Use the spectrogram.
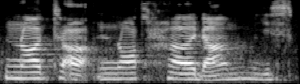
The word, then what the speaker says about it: Notre Dame: Nah, ini The Hunchback of Notre Dame, bacanya pakai bahasa Prancis, tahun 96.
